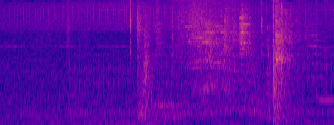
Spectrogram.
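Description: An electronic panel beeps as a button is pressed.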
